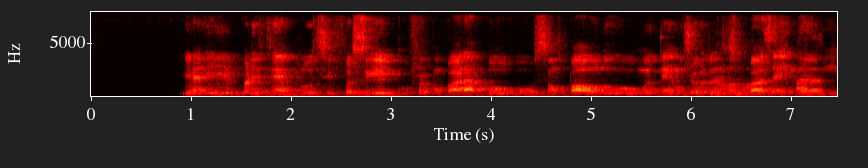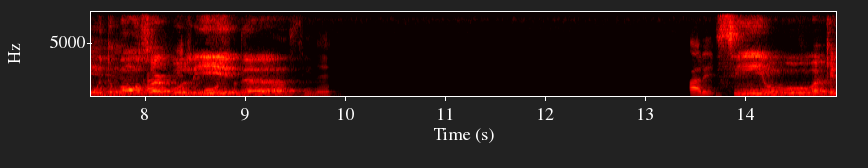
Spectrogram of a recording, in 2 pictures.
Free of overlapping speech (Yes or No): No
